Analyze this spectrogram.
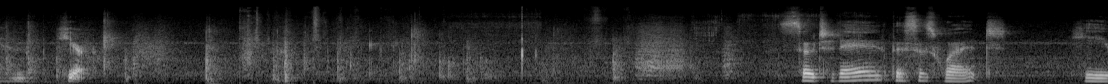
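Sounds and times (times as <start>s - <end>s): footsteps on wood floor: 0.2s - 7.5s.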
